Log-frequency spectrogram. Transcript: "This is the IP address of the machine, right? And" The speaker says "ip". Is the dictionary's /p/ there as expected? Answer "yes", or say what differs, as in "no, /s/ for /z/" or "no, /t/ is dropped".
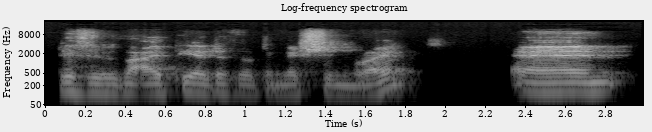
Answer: yes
